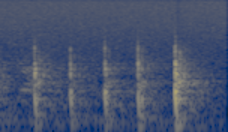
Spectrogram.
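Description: Five firm knocks in a quick, steady rhythm on a wooden surface, with the final knock the loudest. No one speaks.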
